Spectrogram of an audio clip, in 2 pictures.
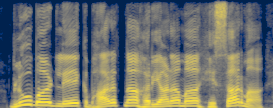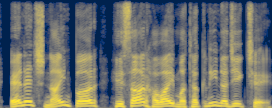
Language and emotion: Gujarati, neutral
